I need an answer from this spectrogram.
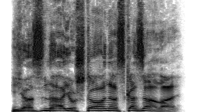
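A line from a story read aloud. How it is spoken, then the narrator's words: Spitting hiss. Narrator (Russian): прошипел Марвари, брызгая на лестницу слюной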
